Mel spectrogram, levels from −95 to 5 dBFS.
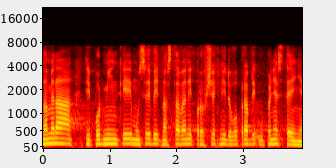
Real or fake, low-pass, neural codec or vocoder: fake; 7.2 kHz; codec, 16 kHz, 6 kbps, DAC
